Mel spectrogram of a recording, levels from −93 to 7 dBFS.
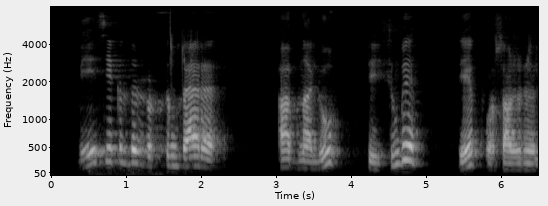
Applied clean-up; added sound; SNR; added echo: neural mask model DeepFilterNet 3.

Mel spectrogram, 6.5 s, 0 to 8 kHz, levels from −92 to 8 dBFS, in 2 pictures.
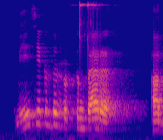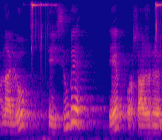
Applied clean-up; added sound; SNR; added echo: none; Chink, clink; 20 dB; reverberation time 0.9 s.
